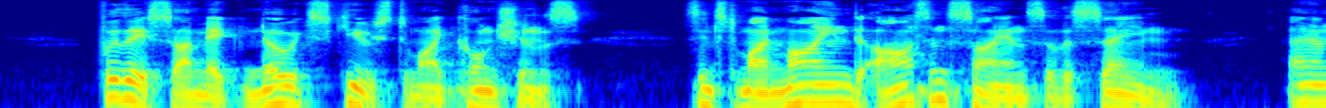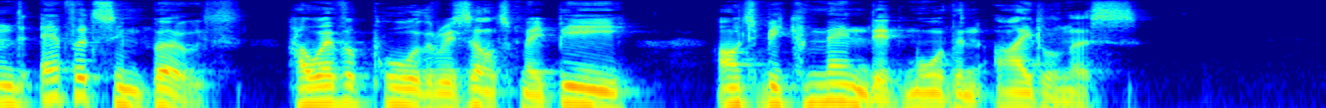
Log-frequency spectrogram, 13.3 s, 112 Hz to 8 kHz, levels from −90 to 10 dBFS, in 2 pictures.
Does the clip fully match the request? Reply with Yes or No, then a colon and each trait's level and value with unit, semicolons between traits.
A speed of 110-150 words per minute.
No: average, 165 wpm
